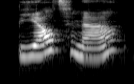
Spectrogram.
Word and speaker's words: Bealtaine: Bialtina is the Irish word for the month of May, and the word Irish pagans used for the celebration of May 1st. It is spelled Bealtaine, but others may be more familiar with its anglicized version, Beltane, spelled Beltane.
